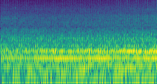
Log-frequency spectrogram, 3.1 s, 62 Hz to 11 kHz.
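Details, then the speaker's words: 2001 Toyota Highlander 2.4 L, battery light on while running: steady idle hum with a low, slightly uneven beat on battery alone, voltage dropping toward 11 V; failed alternator not charging, engine will die. "it idle for a little longer it's gonna die the engine is going to shut down"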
